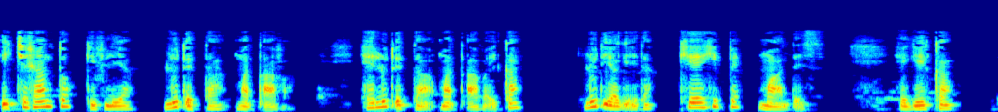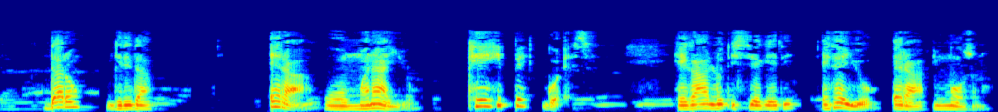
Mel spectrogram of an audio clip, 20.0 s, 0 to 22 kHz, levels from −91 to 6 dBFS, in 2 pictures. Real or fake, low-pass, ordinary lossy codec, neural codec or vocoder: real; 7.2 kHz; MP3, 32 kbps; none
